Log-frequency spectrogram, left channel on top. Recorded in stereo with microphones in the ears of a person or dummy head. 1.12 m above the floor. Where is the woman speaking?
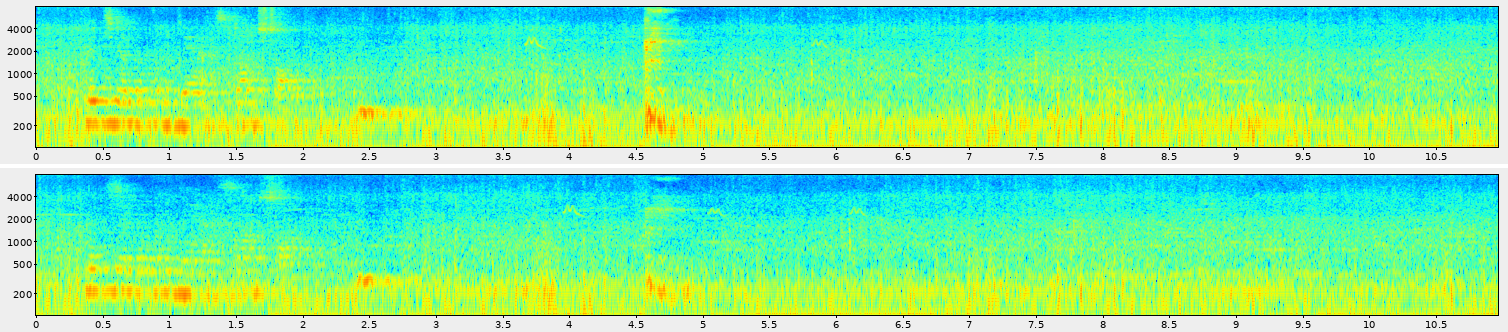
55° left (ahead or behind), 5.5 m.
